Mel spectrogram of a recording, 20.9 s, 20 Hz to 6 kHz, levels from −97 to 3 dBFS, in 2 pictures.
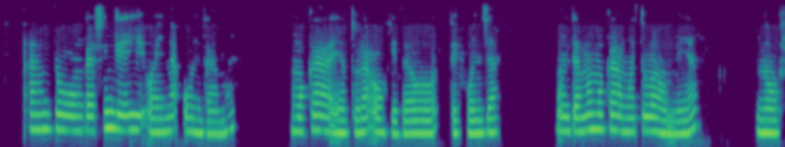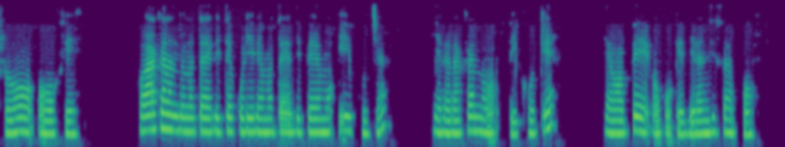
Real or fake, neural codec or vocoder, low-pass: real; none; 5.4 kHz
